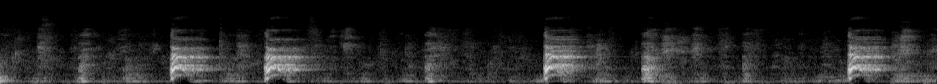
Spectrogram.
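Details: A pet Japanese Spitz barks excitedly as other young dogs wrestle. Loud, clipped barks arrive in bursts, several close together around two and five seconds and one near eight and a half, with quieter yips and shuffling play sounds in between.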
